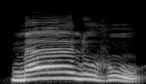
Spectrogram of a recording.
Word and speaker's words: مَالُهُ: Малюху. Ма. Мягкий звук, удлинение в размере двух огласов. Малюху.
